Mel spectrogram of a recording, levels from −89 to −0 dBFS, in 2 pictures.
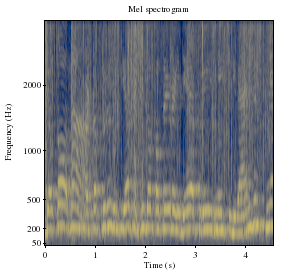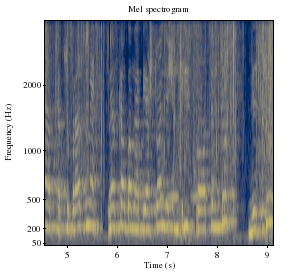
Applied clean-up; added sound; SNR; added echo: none; Crumpling, crinkling; 14 dB; none.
